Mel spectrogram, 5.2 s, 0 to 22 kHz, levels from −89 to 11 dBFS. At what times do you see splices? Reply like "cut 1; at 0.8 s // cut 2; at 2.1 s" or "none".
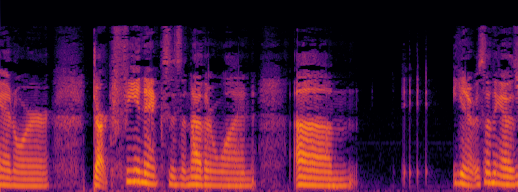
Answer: none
